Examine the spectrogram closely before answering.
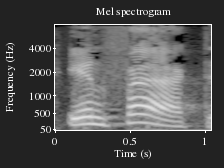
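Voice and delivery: forceful emphasis on "In fact"; emphatic. Shown as a demonstration.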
